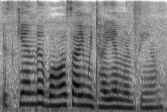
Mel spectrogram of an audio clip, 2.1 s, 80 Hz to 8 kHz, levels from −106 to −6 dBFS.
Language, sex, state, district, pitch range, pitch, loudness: Hindi, female, West Bengal, Alipurduar, 200-270 Hz, 245 Hz, -15 LUFS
